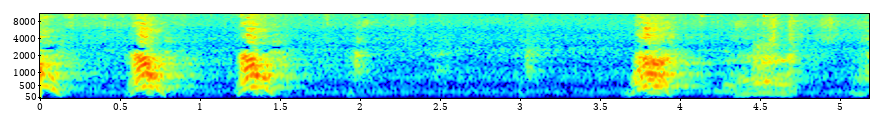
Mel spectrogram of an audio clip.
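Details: Dogs at play, a Cocker-hound mix, a Basset and a corgi chasing each other, give two quick loud barks, then one more after a pause, and a person speaks over the end.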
